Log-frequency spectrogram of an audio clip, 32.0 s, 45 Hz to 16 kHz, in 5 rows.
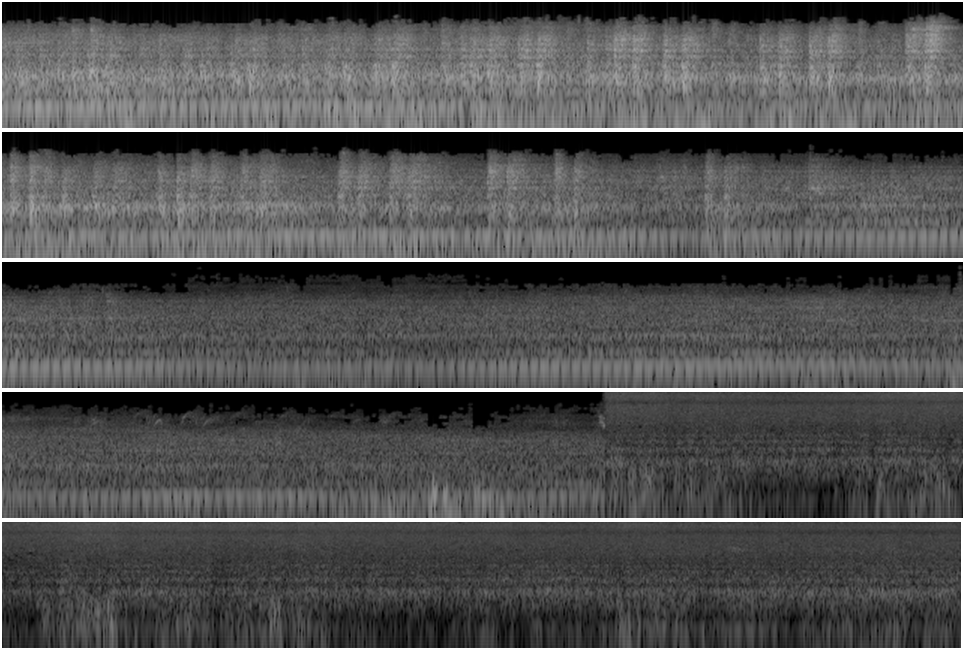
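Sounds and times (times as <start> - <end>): train wheels clacking: 0.0 - 12.5
train rumbling on bridge: 0.0 - 32.0.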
